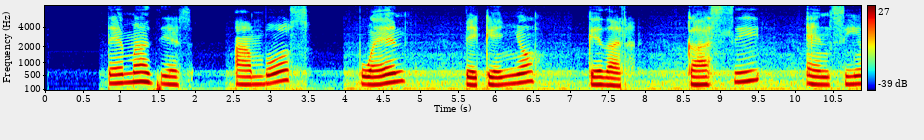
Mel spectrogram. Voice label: High Frequency Spanish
